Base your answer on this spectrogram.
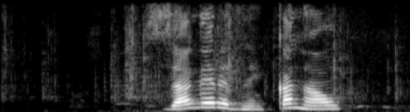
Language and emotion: Russian, positive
